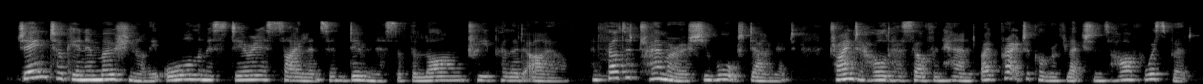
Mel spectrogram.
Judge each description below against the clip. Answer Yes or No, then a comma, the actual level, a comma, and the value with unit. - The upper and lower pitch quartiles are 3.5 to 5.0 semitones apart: Yes, average, 3.9 semitones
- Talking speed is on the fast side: No, average, 180 wpm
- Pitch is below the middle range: No, high, 195 Hz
